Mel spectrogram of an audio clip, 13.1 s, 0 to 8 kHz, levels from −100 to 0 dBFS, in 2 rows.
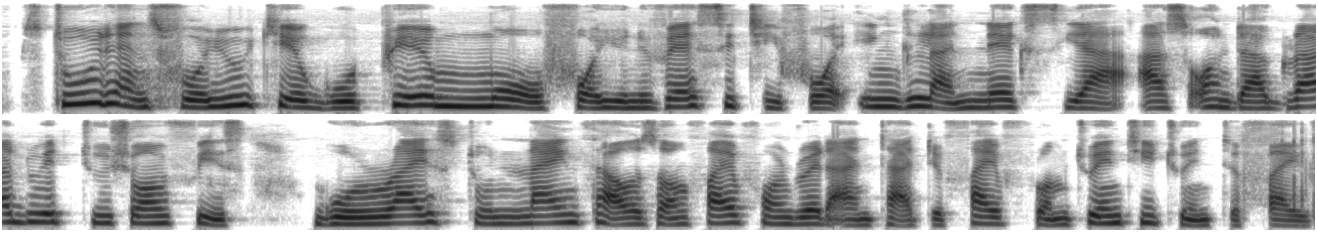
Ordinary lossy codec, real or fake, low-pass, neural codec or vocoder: none; real; 7.2 kHz; none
